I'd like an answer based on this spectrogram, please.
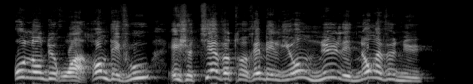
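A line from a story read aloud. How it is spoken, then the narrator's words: Shout with uncontrolled emotion. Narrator (French): cria le capitaine avec une émotion dont il ne fut pas maître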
